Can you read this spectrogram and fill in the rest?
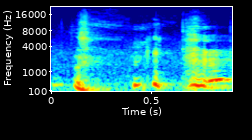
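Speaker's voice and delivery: short high giggle; a quick giggle escapes; short laugh. Real, not acted. Distracted by the drawing, short high giggle.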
